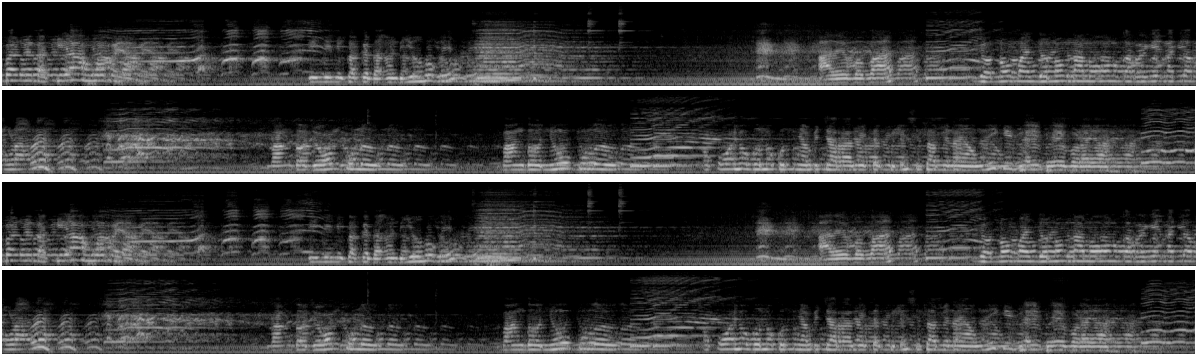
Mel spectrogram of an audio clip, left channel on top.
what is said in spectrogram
में ना क्या हो गया ini kakek dah andio ho gaya अरे बाबा jonom na non karage na karula re bang do jom pula bang do nyu pula akoy ho gono kunya bicara ni tak pilih sita menayang ni ki bhe bhe badaya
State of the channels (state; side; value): normal; both; correlation 0.36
